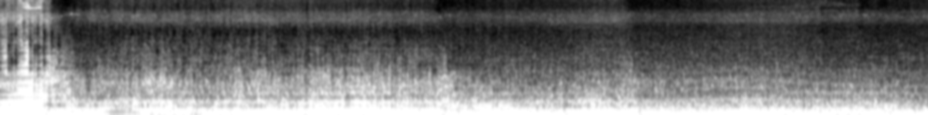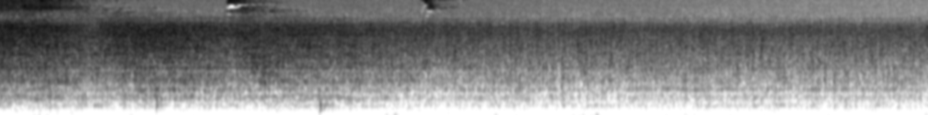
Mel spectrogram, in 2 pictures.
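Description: Catfish pieces deep-frying in hot oil in an aluminium wok, a loud sizzle. It starts suddenly about a second in as the fish goes into the oil, then slowly gets quieter.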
